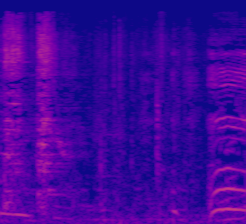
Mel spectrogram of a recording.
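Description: A young boy sick with meningitis whimpering between cries: a short low moan trails off, then two sharp sobbing breaths in the first half second, and it goes faint after that.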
